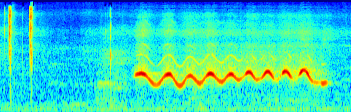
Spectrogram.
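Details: Green ring-necked parakeet talking, giving one steady whistle that wavers rapidly up and down for about two seconds before dropping away. A few faint clicks come before it.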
